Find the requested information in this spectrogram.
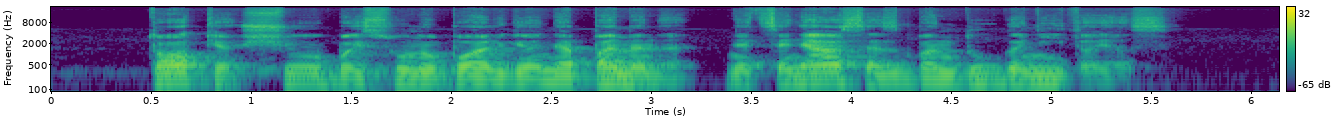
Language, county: Lithuanian, Vilnius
